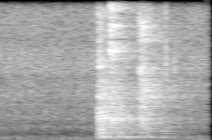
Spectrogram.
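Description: A metal spoon knocks twice against a bowl or jar while scooping heaped teaspoons of Patak's curry paste, two quick, close clinks.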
